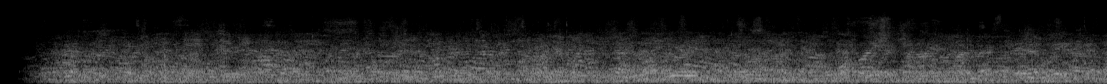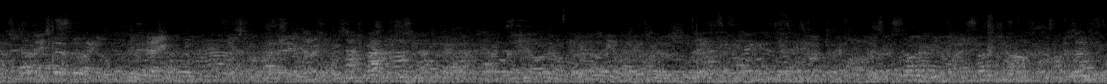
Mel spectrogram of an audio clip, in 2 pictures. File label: Crowd talking in a close area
